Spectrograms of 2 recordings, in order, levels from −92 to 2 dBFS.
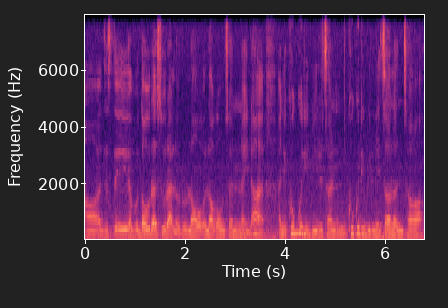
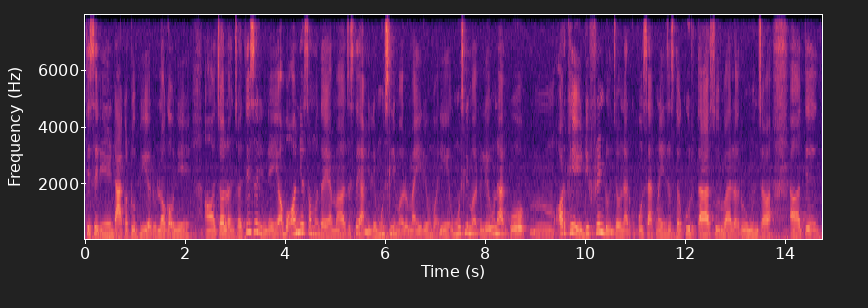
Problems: background sounds at intervals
